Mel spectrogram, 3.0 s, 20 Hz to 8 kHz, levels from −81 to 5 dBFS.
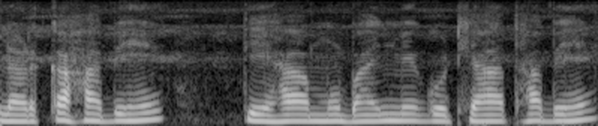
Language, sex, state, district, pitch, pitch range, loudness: Chhattisgarhi, male, Chhattisgarh, Rajnandgaon, 155 Hz, 150-160 Hz, -20 LUFS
